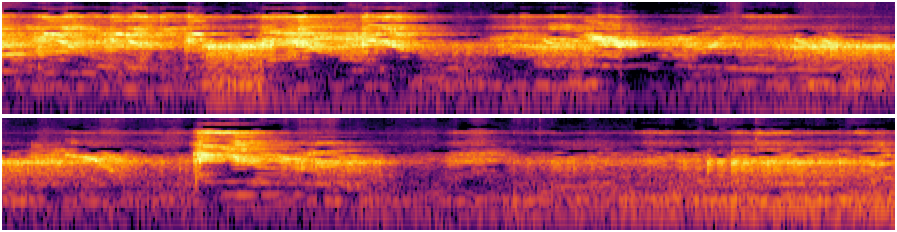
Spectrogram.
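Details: African grey parrot calls for attracting a parrot's attention: a run of harsh squawks and chatter, a sudden sharp call past the middle, then fading softer notes.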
